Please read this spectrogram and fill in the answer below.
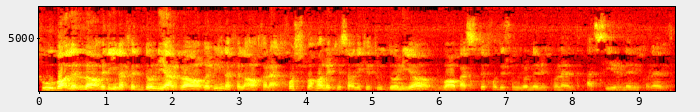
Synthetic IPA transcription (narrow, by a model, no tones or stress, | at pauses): t̪ʰuːbɒːlerːɒːhe̞d̪iːnæfed̪ːonjrːɒːɣe̞biːnæfelʔɒ̰ːxe̞ɾæ̰t̪χo̞ʃbeɦɒːlecʰesɒːniːcʰe̞t̪ʰuːd̪onjɒːvɒːbæst̪e̞xo̞d̪e̞ʃunɾone̞miːkʰo̞nænd̪ʔæsiːɾne̞miːkʰo̞nænd̪̥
